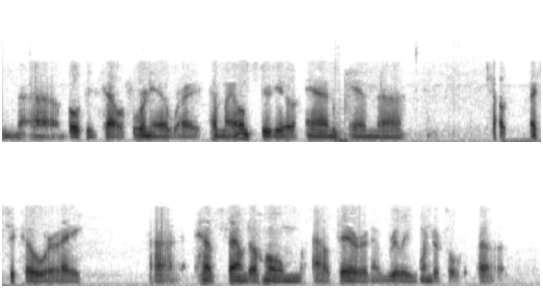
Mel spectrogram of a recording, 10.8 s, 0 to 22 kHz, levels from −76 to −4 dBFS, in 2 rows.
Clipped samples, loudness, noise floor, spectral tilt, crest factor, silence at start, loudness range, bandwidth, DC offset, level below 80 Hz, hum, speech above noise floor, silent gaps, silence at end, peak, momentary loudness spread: under 0.1%; -22 LUFS; -51 dBFS; -10 dB/octave; 18 dB; 0 s; 4 LU; 6.8 kHz; under 0.1%; -48 dBFS; none; 31 dB; none; 0.4 s; -4 dBFS; 8 LU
